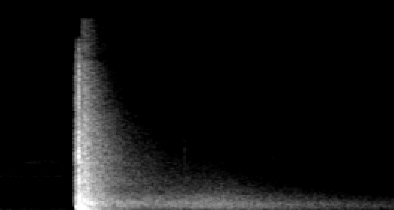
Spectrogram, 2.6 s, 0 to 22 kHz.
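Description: A single sharp gunshot from an old .32 Winchester Special rifle cracks out as it blasts through wooden blocks, loud and close, followed by a long decaying echo over a couple of seconds in open air.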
